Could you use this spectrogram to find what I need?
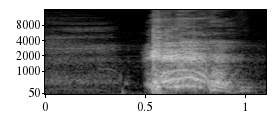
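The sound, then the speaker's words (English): A single harsh cough bursts out loud after a brief quiet moment, raspy and throaty, with no talking. “See, I'm getting excited now. I'm coughing and shit.”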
